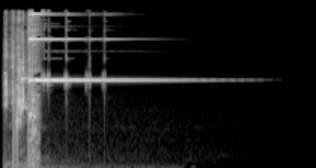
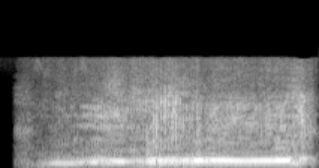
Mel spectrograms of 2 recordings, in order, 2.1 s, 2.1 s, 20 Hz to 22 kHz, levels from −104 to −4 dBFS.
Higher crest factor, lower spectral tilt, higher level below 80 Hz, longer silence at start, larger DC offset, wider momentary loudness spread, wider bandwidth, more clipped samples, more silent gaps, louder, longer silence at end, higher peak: first, 22 dB vs 12 dB; second, 3 dB/octave vs -9 dB/octave; second, -64 dBFS vs -44 dBFS; second, 0.05 s vs 0.3 s; neither; first, 21 LU vs 16 LU; first, 17 kHz vs 5.4 kHz; neither; neither; second, -18 LUFS vs -12 LUFS; first, 0.85 s vs 0 s; about the same, -2 dBFS vs 0 dBFS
